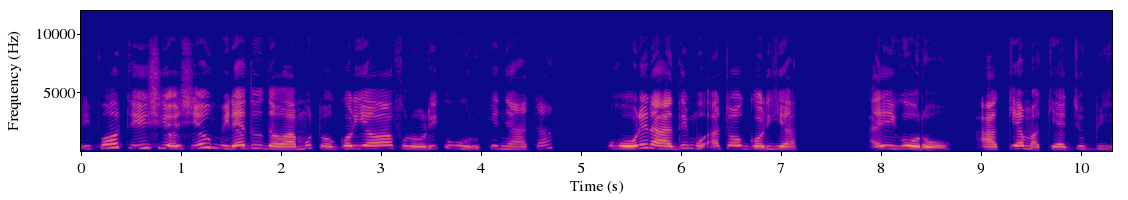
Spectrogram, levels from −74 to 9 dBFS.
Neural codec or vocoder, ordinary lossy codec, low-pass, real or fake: none; none; 9.9 kHz; real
